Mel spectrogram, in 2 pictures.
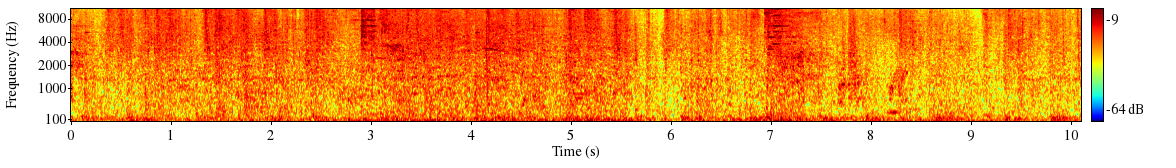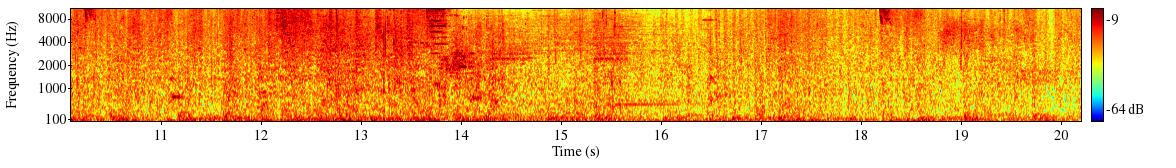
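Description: Rapid gunfire crackles and pops.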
